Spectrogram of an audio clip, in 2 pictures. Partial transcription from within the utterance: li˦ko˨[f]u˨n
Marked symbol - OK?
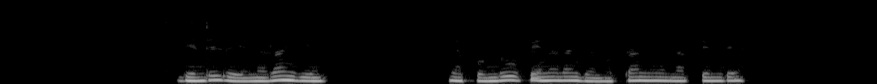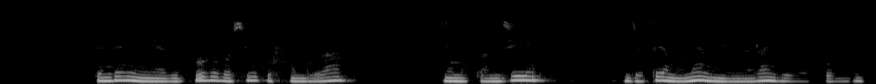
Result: yes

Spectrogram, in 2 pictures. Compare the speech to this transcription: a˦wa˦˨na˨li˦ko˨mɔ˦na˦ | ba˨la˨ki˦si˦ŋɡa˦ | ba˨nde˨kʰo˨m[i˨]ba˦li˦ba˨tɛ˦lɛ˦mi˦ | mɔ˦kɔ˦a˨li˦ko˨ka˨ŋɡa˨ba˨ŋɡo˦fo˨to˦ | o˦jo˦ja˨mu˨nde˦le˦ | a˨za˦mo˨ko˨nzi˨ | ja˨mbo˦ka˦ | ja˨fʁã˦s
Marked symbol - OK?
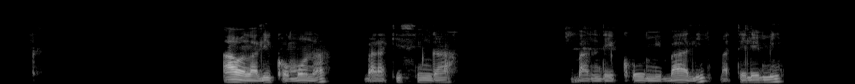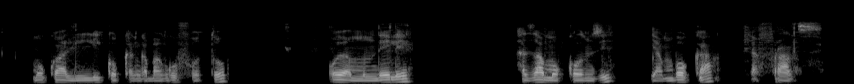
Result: yes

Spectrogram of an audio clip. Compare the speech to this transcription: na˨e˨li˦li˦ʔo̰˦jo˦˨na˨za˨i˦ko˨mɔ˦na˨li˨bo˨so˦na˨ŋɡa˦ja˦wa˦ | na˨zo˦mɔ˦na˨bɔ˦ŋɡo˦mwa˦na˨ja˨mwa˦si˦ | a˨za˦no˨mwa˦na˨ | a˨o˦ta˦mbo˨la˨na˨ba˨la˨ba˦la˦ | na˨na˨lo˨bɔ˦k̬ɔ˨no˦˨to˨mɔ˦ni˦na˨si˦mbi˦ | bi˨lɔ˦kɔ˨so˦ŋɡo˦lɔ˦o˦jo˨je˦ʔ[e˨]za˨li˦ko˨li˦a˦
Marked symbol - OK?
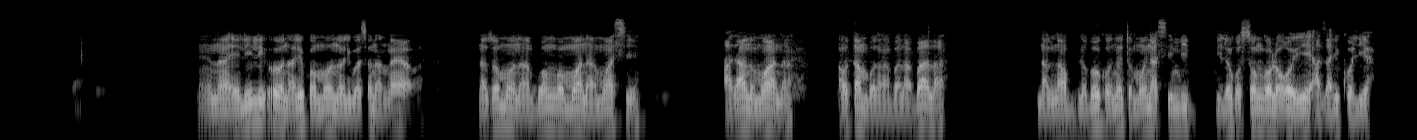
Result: no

